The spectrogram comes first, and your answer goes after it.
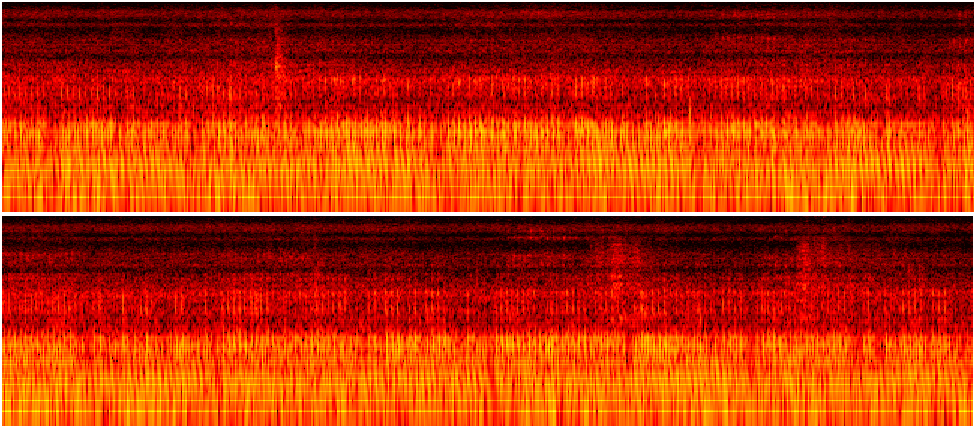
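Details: Long, unbroken rumbling purr of a mother cat talking to her kittens, a rapid even pulse holding steady from start to finish, with light scattered clicks above a constant low hum.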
